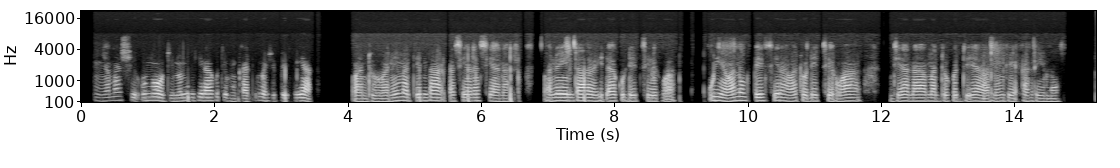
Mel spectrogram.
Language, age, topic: Ndau, 18-24, health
